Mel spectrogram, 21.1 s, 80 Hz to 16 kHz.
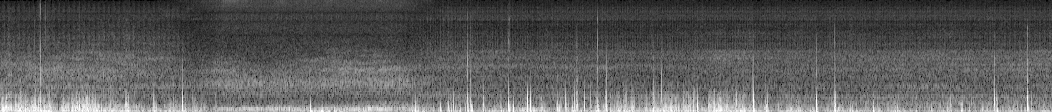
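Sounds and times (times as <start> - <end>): wind buffeting microphone: 0.0 - 18.1.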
